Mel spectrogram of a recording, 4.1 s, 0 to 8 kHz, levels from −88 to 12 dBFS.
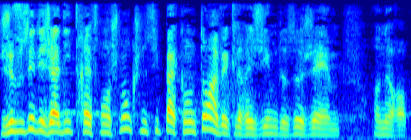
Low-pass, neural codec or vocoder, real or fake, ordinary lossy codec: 7.2 kHz; none; real; none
